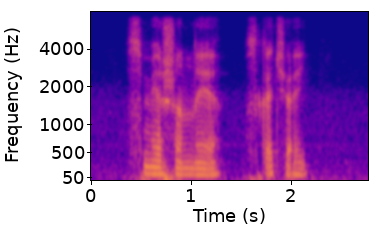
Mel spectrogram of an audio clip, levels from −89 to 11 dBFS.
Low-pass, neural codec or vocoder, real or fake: 7.2 kHz; none; real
